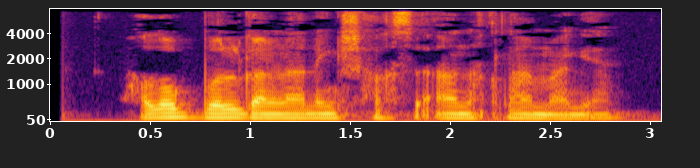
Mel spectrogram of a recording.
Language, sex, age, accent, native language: Uzbek, male, 18-24, Samarqand, Uzbek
